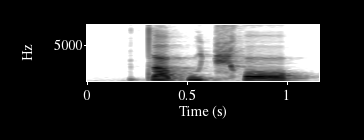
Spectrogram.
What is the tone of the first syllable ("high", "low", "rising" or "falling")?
falling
